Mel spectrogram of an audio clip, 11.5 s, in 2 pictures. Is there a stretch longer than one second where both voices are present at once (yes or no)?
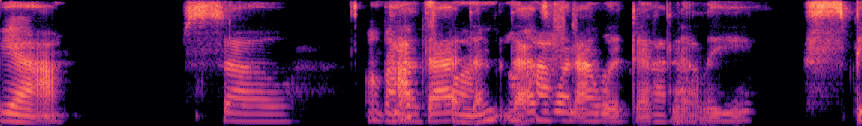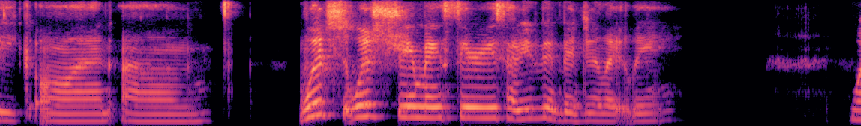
yes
